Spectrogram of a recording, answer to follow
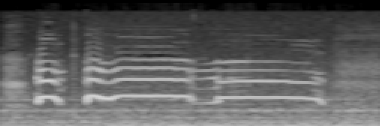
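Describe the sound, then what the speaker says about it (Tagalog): A rooster crows loudly and close by, a long, clear cock-a-doodle-doo with a short opening note and a drawn-out ending. "Kasabay ng pagtilaok ng manok"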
